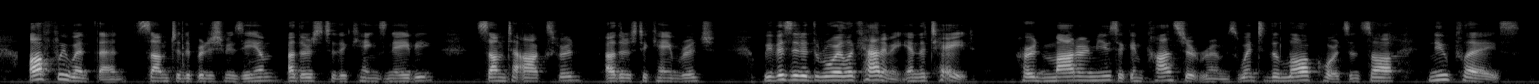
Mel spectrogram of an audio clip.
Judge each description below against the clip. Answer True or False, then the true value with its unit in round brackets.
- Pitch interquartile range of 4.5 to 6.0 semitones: False (4.1 semitones)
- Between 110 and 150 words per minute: False (170 wpm)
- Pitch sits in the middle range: True (160 Hz)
